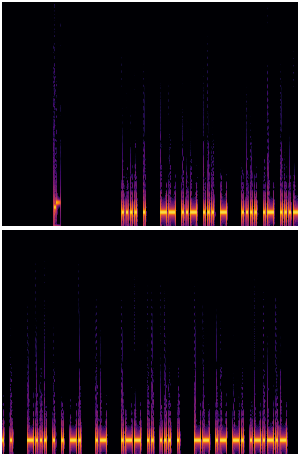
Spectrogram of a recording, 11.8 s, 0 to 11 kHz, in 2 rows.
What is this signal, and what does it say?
Morse code, heard as a keyed tone, about 28 wpm, 700 Hz. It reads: HE MUST HAVE BEEN A WISE MAN.
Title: Sentences from Top 1600 Words 28wpm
